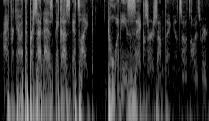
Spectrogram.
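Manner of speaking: unvoiced whispered aside. Real, not acted. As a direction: drop to a breathy secret. Whispered aside about percent.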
